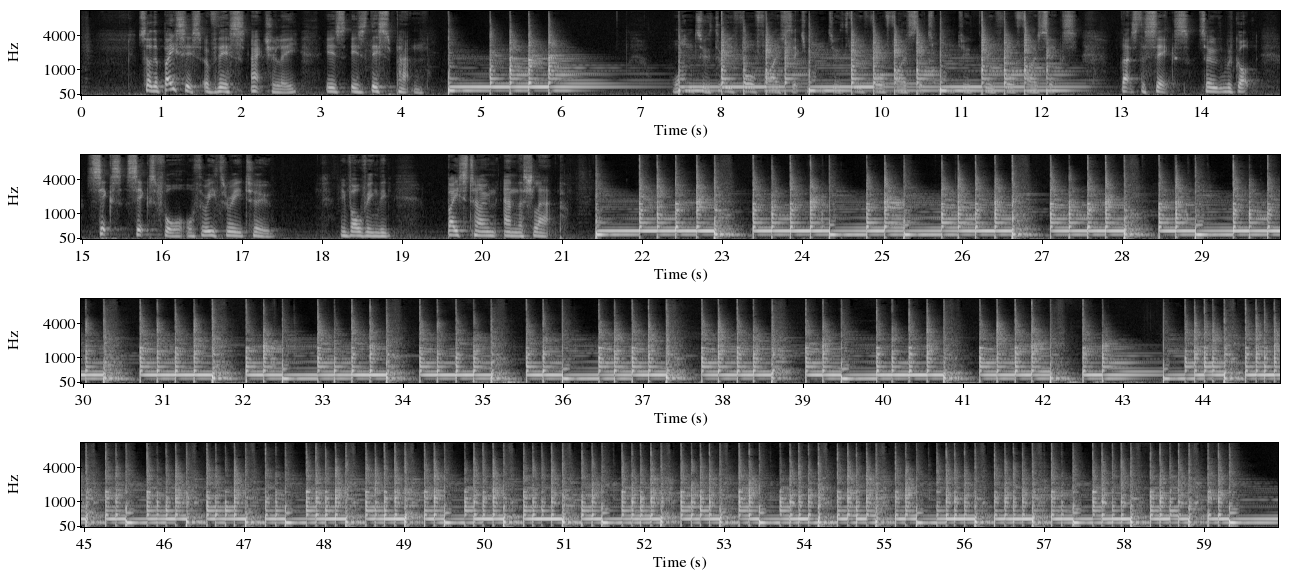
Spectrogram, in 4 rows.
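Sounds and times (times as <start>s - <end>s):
frame drum played by hand: 4.6s - 12.6s, 21.4s - 59.6s.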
